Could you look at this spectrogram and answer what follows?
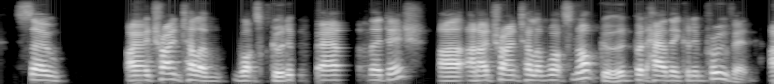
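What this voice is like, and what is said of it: English accent. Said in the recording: “with my English accent, maybe I sound more polite anyway. Maybe the accent helps”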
